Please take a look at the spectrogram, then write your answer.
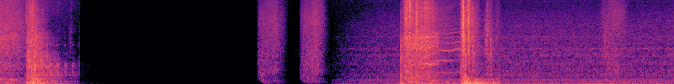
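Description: A door in The Stanley Parable opens with a sharp thud, followed by a stretch of silence, a few soft bumps, then louder clunks and a slam before quiet room ambience settles.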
